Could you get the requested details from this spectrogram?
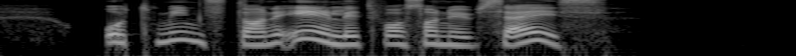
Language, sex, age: Swedish, female, 47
